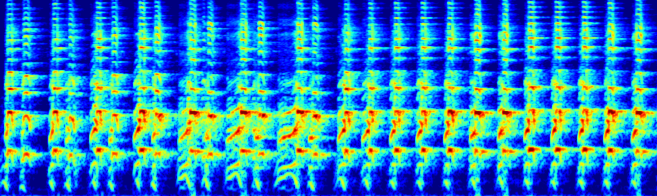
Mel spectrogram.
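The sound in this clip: Loud, rhythmic honking from a goose call blown with a hand cupped in front as a megaphone, giving a long, evenly paced series of deep, nasal goose-like notes with no talk.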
